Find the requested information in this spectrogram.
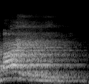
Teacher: o A vai ser uma vogal e o I vai ser uma semivogal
